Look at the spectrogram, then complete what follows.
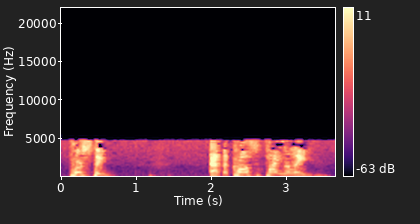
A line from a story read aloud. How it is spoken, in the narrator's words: he cried with a loud voice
